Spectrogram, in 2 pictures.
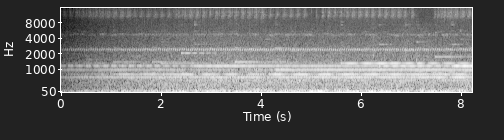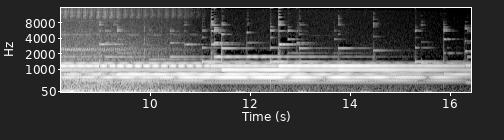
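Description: Shimmering chime tones swell in and hold at several pitches over a soft rushing noise. About eleven seconds in the noise drops away, and bright tinkling chime strikes scatter over the ringing tones.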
